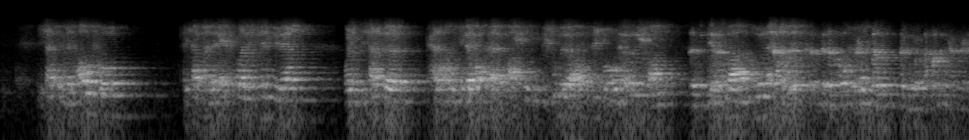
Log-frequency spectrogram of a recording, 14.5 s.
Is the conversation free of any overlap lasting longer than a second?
No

